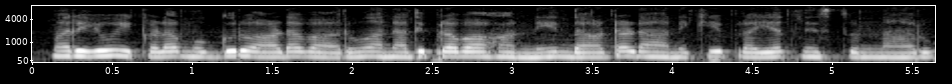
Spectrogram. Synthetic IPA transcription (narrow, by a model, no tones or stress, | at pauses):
mɐɾijuikːɐɽɐmuɡːuɾuaːɽɐʋaːɾuɐniɐd̪ʱipɾɐʋaːɦaːnːid̪aːʈɐɽaːnikipɾɐjɐt̪nist̪unːaːɾu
